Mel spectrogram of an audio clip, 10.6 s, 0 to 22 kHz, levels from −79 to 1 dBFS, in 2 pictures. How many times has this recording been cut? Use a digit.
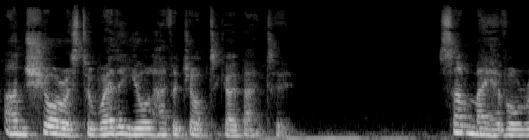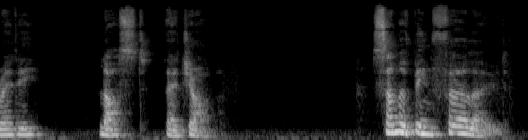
1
